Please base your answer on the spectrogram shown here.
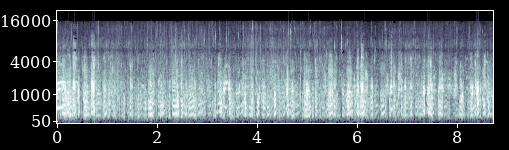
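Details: Continuous quacking from many ducks gathered at a creek, coarse nasal calls piling on top of one another for the whole stretch.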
